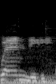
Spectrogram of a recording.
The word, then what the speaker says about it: Wendy: Rhymes with Ginny. – Did you say Judy? I'm sorry, you're going in and out a little bit. – I'm sorry, it's Wendy.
